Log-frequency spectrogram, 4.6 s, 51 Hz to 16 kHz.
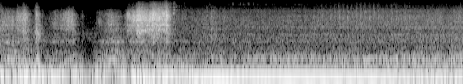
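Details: Carbureted classic V8 van with an Edelbrock carb, hot start with the choke set: labored, uneven cranking for under two seconds before it catches into a deep rumble; at first timing was suspected, then loose battery cables were found to be the cause.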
